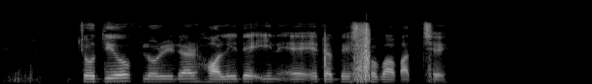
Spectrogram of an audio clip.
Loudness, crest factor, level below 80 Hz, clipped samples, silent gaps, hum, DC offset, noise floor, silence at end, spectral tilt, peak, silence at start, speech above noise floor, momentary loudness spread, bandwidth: -30 LUFS; 32 dB; -76 dBFS; under 0.1%; none; none; under 0.1%; -78 dBFS; 1.45 s; -0.5 dB/octave; 0 dBFS; 0.8 s; 47 dB; 13 LU; 8 kHz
